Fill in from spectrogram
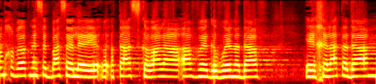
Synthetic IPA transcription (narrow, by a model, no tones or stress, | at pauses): omχaveʁakneset̪̚baseleʁaʁat̪askaʁalaʔavɡavelnadav | eχelatad̪am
